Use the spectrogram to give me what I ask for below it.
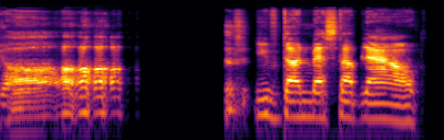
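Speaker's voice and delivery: sibilant, swooping, hissing vampire voice. Game master voices a fanged foe the player just bit, hissing vampire voice. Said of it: "he hisses at you".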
